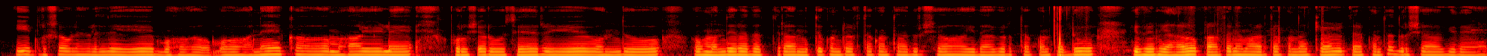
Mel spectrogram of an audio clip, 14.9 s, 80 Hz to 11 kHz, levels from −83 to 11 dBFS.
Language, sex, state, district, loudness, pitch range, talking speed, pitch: Kannada, male, Karnataka, Shimoga, -33 LUFS, 140-145 Hz, 75 wpm, 140 Hz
